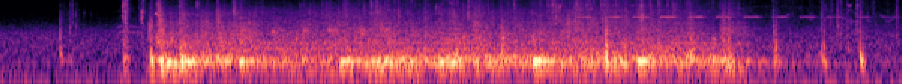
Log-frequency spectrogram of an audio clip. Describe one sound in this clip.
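Footsteps clang and rumble on a metal floor in an echoing tunnel.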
